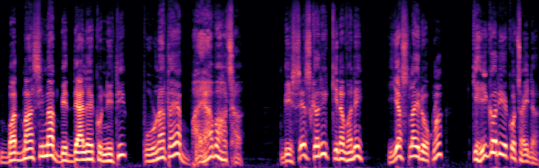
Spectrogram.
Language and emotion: Nepali, disgusted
